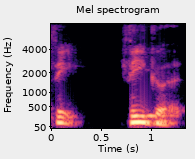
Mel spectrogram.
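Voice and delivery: "the" said as a stressed "thee" before good; "the" singled out with a long ee; emphatic article. Shown as a demonstration. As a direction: lean hard on "the", pronounced THEE. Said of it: "it's putting an emphasis on that word good".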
